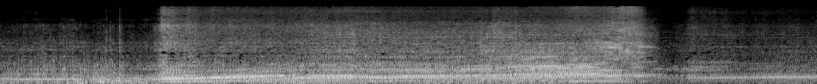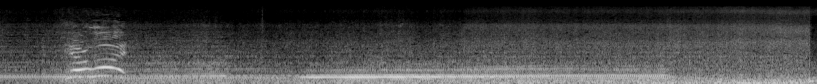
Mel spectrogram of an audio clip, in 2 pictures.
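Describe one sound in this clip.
A car engine roars close by, revving hard and rising in pitch through the gears.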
